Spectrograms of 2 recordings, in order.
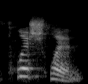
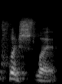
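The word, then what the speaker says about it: Pylyshyn: good as i can it's plichlin it doesn't look like plishlin it's plichlin actually if you want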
